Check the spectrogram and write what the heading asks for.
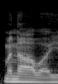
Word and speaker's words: Manawa: You were involved with the group, and I, am I saying this right? Is it Manawa? Manawa, yes, you're correct.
